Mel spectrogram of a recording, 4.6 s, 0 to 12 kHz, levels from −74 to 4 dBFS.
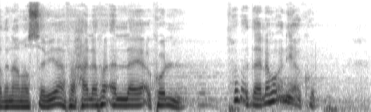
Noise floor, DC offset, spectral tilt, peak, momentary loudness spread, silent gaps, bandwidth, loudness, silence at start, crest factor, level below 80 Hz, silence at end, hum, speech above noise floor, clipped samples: -36 dBFS; under 0.1%; -6.5 dB/octave; -6 dBFS; 20 LU; none; 11.5 kHz; -16 LUFS; 0 s; 10 dB; -40 dBFS; 0.25 s; none; 22 dB; under 0.1%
